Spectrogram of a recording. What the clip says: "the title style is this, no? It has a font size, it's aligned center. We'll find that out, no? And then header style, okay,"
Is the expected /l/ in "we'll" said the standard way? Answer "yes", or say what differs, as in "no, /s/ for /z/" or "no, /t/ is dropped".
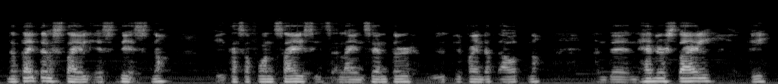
no, /w/ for /l/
